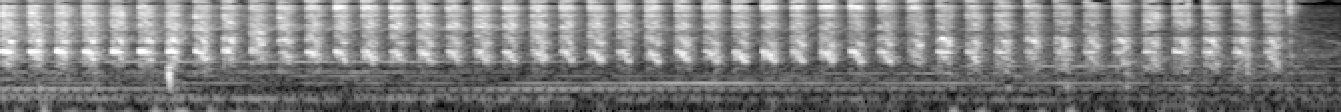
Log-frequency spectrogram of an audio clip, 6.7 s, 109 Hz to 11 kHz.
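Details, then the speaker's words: 34-year-old unused Sabb M4 diesel after long storage cranks steadily at about 3.5 compressions per second but never catches; no fuel from the injector line while cranking, fault suspected at the mechanical injector pump. "now remember there was fuel coming out of these ones even with the pump on but this like the sitting and there's no fuel coming out of this even when I crank it"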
